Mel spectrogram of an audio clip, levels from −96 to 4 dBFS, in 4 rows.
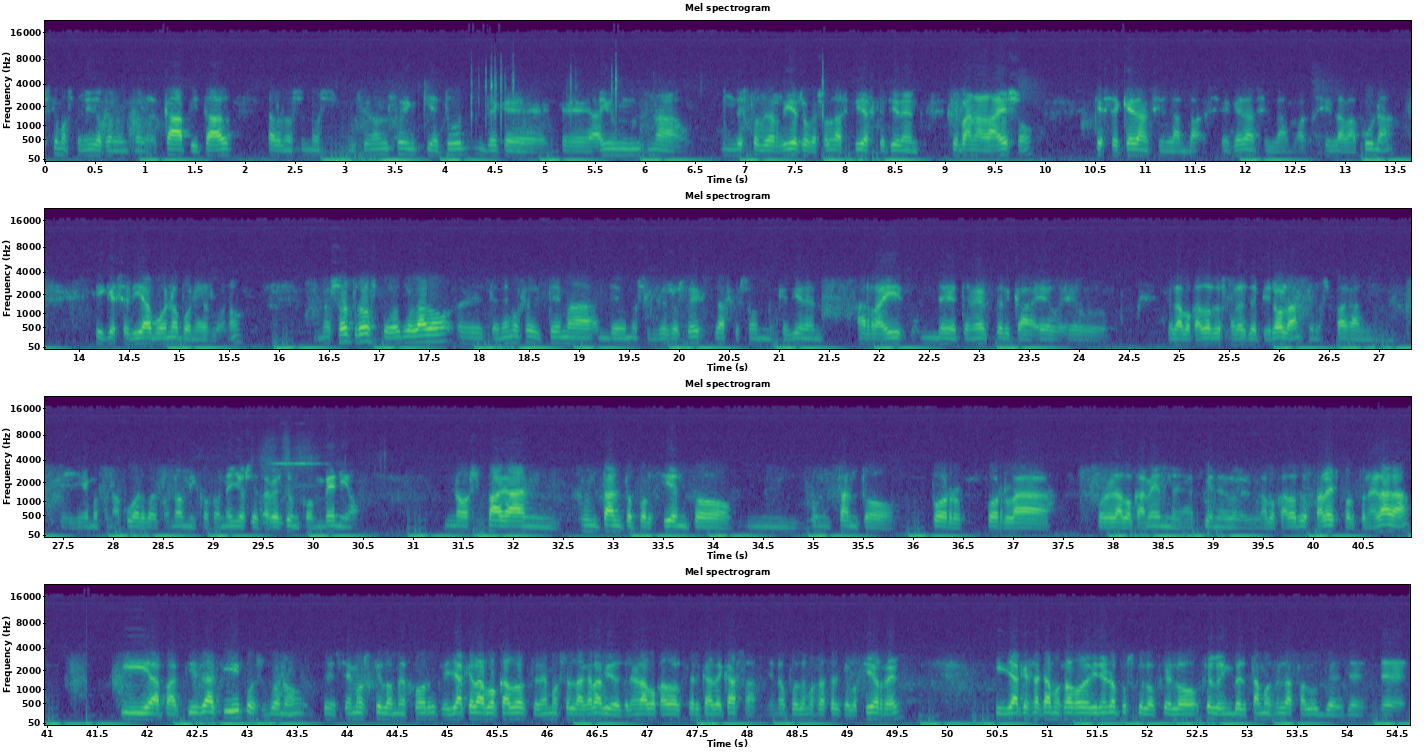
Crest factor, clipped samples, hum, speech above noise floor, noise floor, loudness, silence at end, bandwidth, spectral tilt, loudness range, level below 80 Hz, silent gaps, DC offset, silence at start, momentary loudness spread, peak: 22 dB; under 0.1%; none; 26 dB; -55 dBFS; -29 LUFS; 0 s; 17 kHz; -4.5 dB/octave; 7 LU; -58 dBFS; none; under 0.1%; 0 s; 18 LU; -8 dBFS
